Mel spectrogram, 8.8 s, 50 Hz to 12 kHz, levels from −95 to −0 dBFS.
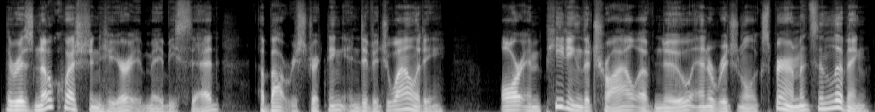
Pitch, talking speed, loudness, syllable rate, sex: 110 Hz, 160 wpm, -20 LUFS, 5.4 syllables/s, male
